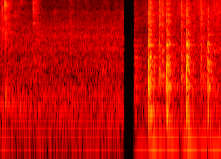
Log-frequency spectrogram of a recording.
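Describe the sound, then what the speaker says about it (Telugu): Dishes being scrubbed and clattered, with faint steady rubbing followed by a brief silence and then several close, sharp clinks and knocks of pots and utensils. "గిన్నెలు తోమితే ఎలా ఉంటుంది?"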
